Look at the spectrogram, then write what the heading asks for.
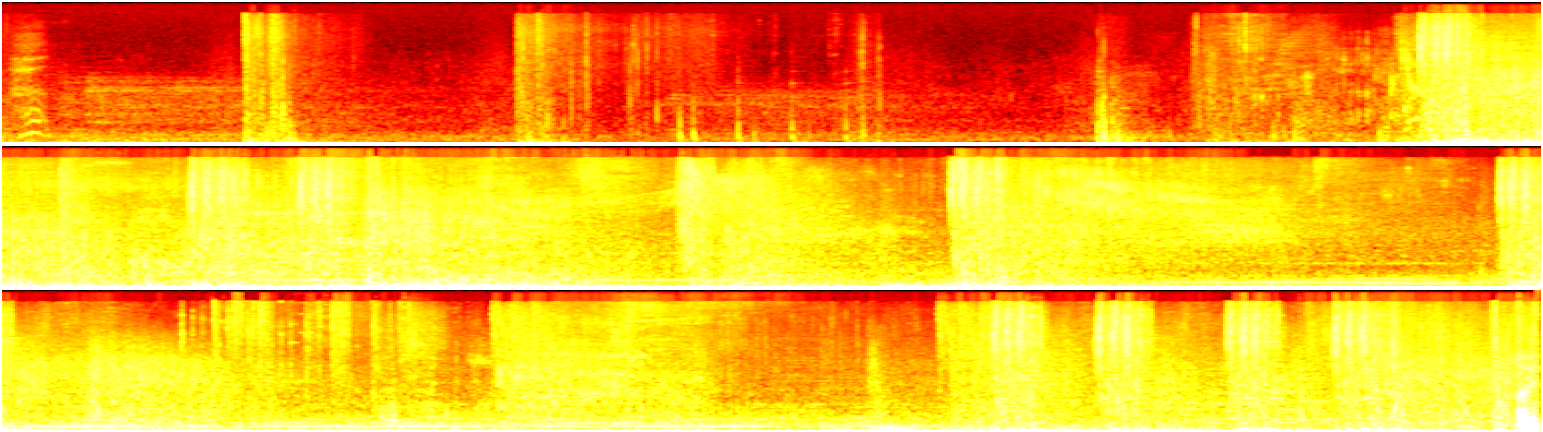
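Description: Gunfire and exploding barrels in Destiny, a few sparse clicks and thuds giving way to a sustained roar of shots, booms and explosions that rumble on for over fifteen seconds at a steady loud level.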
